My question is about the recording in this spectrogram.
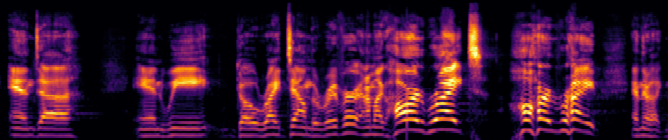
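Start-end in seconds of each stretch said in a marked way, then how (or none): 3.9-6.0 high, loud urgent shout; yelled rafting commands. Retold or imitated. Youth pastor yelling at the front rowers to turn. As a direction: yell it as the rock comes at you. Steering raft toward rock.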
